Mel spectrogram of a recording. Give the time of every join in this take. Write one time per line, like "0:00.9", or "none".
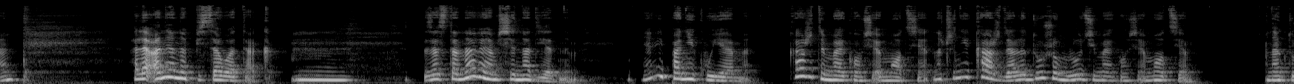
0:06.4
